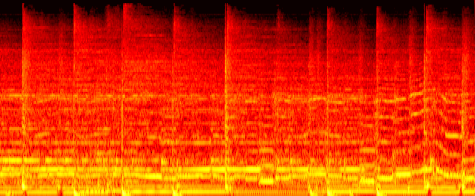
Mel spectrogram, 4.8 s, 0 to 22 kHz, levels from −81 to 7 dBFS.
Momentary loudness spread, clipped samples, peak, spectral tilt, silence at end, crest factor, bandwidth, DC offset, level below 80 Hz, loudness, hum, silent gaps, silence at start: 2 LU; under 0.1%; -2 dBFS; -5 dB/octave; 0 s; 14 dB; over 20 kHz; under 0.1%; -24 dBFS; -15 LUFS; none; none; 0 s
